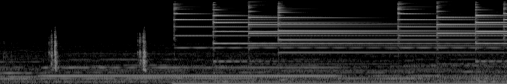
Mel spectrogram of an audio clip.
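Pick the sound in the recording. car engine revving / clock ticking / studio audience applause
clock ticking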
